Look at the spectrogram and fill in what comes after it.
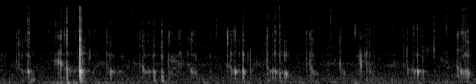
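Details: Slim, a Siberian Husky, tearing apart a bone, with dense crunching and biting: sharp cracks several times a second, one loud snap near the start, in a quiet room.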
